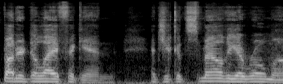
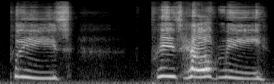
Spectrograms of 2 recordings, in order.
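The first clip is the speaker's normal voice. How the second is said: weak plea; 7 dB louder, much slower than usual. Acted. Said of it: "Lori's voice was weak".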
